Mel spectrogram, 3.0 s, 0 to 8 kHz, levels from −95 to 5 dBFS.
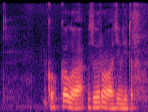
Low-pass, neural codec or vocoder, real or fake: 7.2 kHz; none; real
